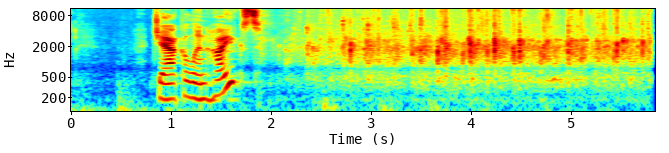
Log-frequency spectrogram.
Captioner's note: crowd applauds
